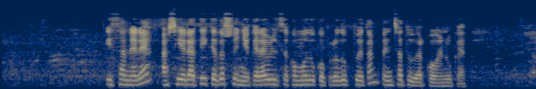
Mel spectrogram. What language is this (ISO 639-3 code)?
eus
